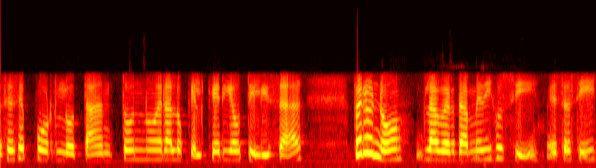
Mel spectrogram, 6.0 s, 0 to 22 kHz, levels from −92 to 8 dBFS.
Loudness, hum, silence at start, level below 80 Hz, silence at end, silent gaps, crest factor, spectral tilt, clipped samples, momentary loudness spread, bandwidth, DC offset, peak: -20 LUFS; none; 0.05 s; -66 dBFS; 0 s; none; 20 dB; -6.5 dB/octave; under 0.1%; 9 LU; 3.8 kHz; under 0.1%; 0 dBFS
